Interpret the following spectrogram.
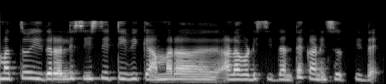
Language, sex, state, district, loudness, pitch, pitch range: Kannada, female, Karnataka, Bangalore, -17 LUFS, 245 Hz, 225-260 Hz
